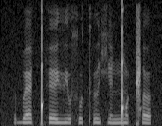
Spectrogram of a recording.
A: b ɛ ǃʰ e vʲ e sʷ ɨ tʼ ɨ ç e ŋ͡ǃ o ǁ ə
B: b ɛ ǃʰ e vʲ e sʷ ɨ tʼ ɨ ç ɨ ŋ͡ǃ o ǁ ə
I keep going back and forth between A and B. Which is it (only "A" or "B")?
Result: A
